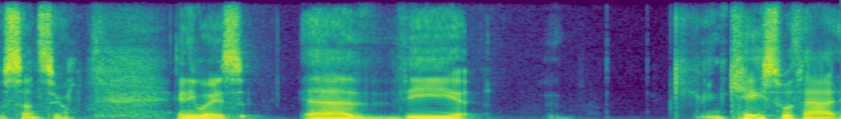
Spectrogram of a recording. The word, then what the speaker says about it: Sun Tzu: And there's all kinds of people that argue how you pronounce his name, but I pronounce it Sun Tzu.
